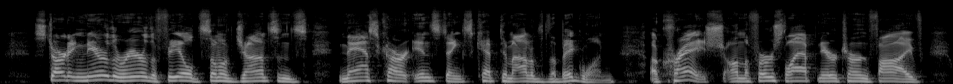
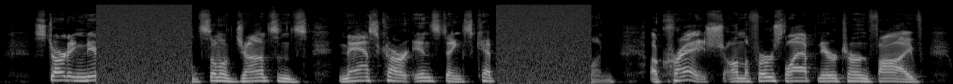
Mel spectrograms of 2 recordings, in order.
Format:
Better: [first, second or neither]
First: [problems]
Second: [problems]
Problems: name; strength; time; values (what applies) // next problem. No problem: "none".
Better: first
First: none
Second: audio cutting out; filled with static; at 1 s for 1 s and at 5 s for 1 s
